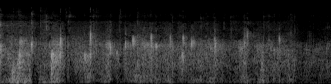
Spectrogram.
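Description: An audience claps together in a dense, steady patter of many hands, loud at first and gradually thinning and softening toward the end. No one speaks over it.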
